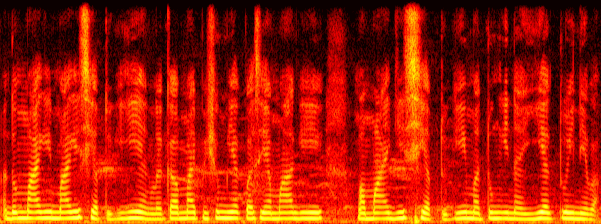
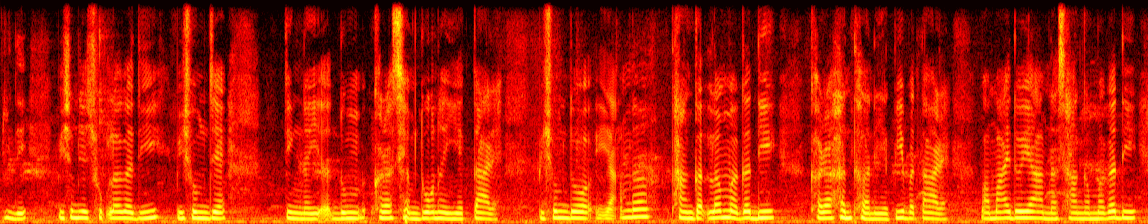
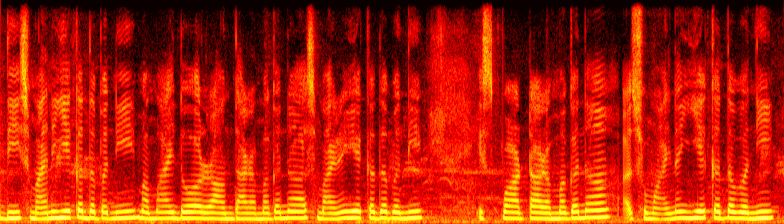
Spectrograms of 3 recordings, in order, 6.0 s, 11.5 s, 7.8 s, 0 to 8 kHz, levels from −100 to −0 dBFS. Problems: constant background noise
